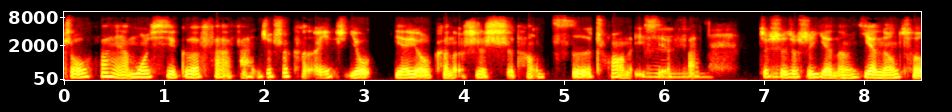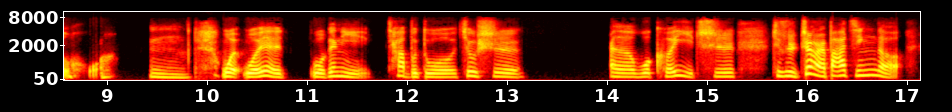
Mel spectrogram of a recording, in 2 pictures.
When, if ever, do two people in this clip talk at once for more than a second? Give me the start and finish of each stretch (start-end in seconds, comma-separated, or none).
none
